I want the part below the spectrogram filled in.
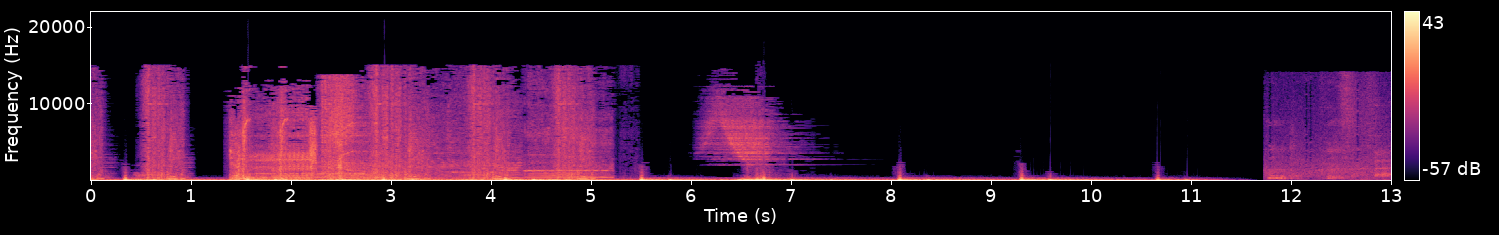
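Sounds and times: deep bass booms: 0:05.4 - 0:06.1, 0:06.7 - 0:11.2.

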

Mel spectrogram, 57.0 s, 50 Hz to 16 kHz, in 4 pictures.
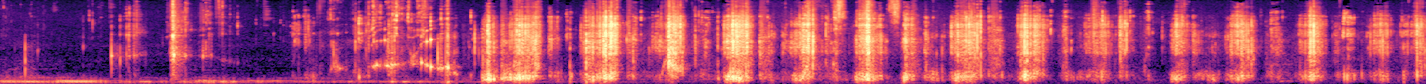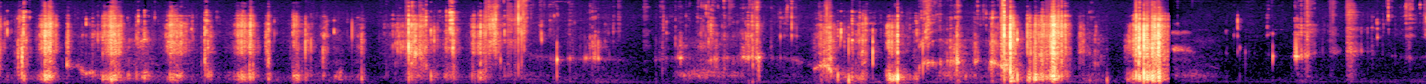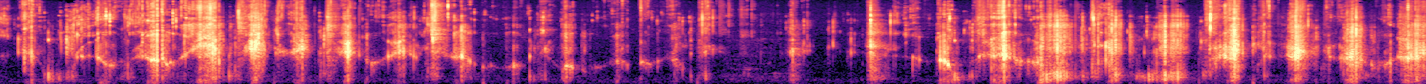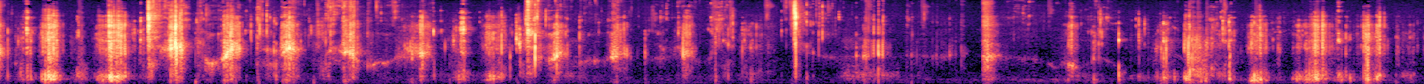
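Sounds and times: clay being chewed with crunches: 0:00.1 - 0:57.0.

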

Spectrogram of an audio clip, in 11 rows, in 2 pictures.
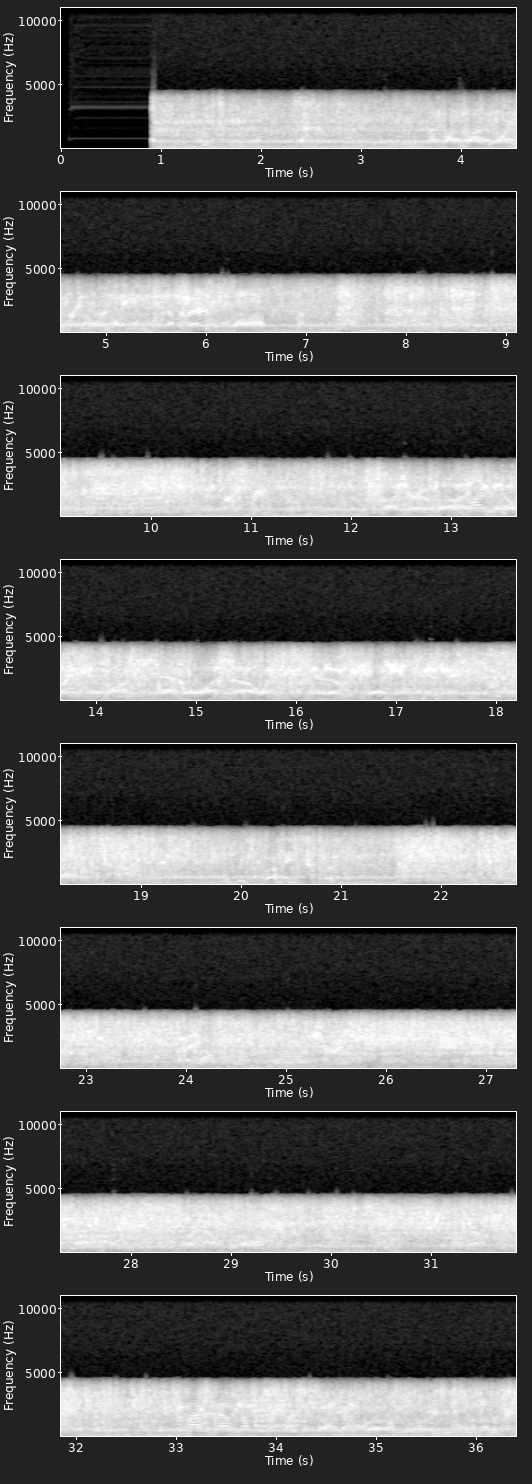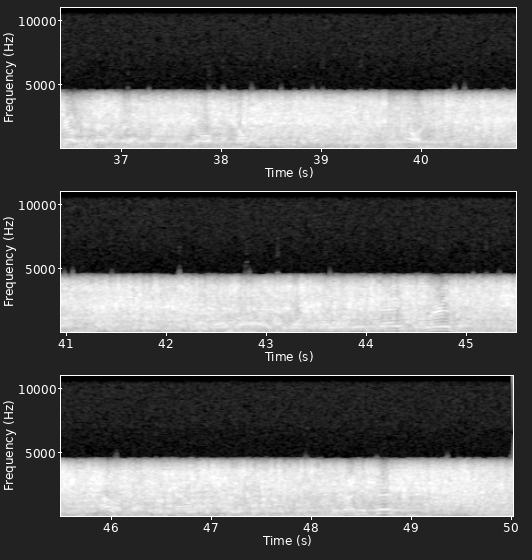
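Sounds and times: diesel engine running: 0:00.9 - 0:50.0
people talking: 0:01.2 - 0:07.4, 0:10.4 - 0:21.2, 0:23.7 - 0:49.2.

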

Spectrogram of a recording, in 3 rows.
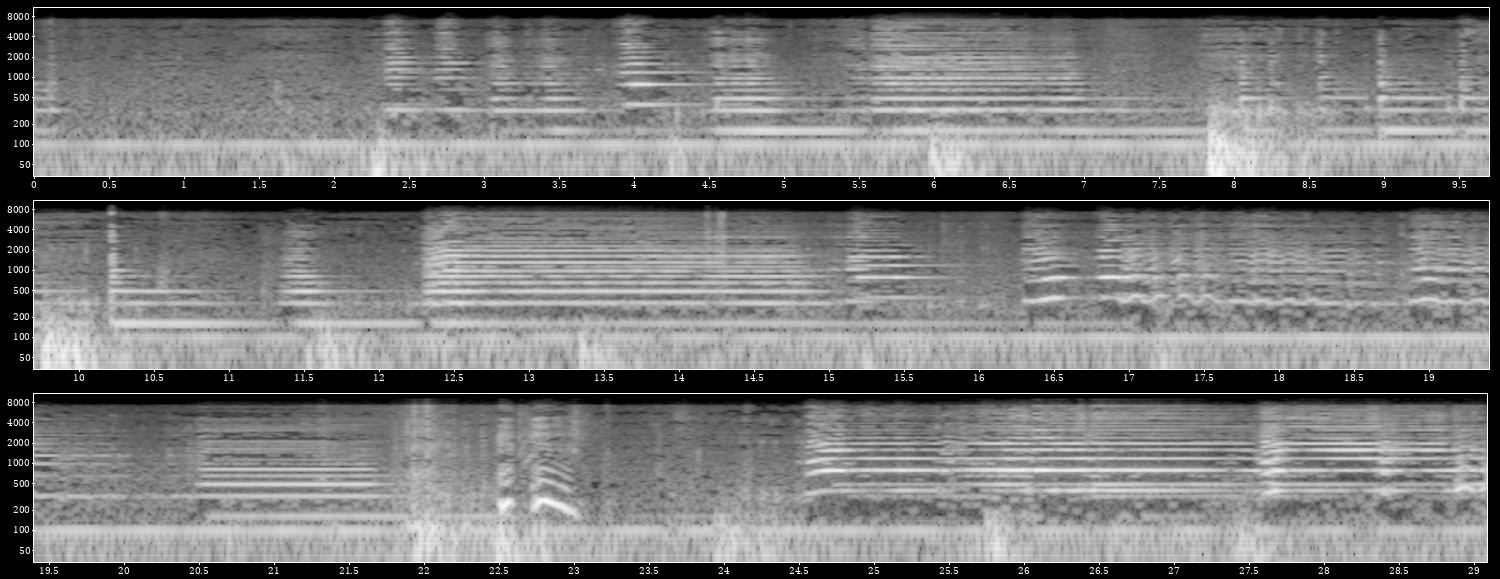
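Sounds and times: bowed spike fiddle: 0:00.0 - 0:29.0.

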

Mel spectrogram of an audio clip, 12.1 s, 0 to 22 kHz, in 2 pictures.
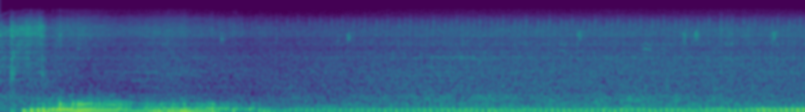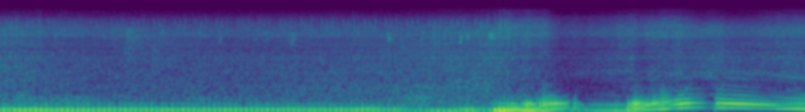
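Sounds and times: car engine idling and revving: 0:00.0 - 0:12.0.

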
